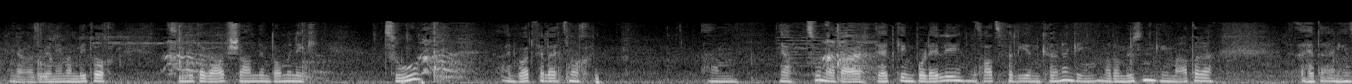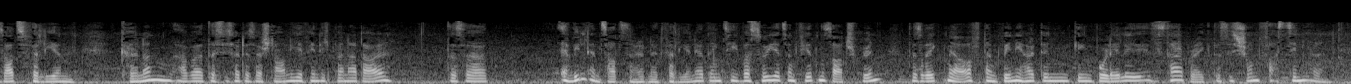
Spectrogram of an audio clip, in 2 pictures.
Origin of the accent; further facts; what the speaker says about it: Austria; so sind wir Österreicher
